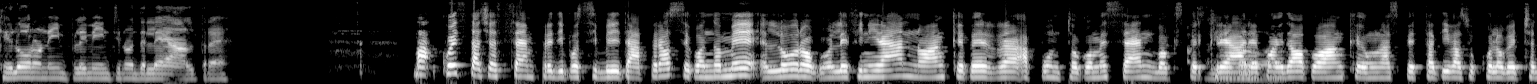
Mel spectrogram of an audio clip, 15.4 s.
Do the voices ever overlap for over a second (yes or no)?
yes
